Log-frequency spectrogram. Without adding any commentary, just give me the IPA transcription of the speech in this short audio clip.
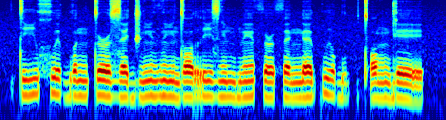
t i xʷ e ɡʷ ɛ ŋ t ə˞ z ɛ d͡ʒ ĩ ð ĩ d ɔ r i z ĩ m b ẽ θ ə˞ θ ɛ ŋ ɛ kʷ i o̯ ɡʷ ə˞ kʷ tʼ ɔ ŋ ɡ e

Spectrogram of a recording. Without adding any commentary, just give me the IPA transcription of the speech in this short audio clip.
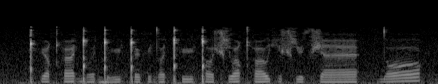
ǃʰ yː qʰ ø ə̯ ɡ͡ǃ o ə̯ ɡ͡ǃ yː ǃ ø x y d ɔ ə̯ ǃʰ yː ǃ ɔː ʃ ɕ oː qʰ oː ç ø ʃ ɕ yː s ʃ æː | d ɔː

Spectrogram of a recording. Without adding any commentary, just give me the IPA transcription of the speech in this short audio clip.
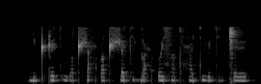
ɡ e tʲ ʈ œ tʲ m b o tˤ ʃ ʏ ħ ʔ a tˤ ʃ o tʲ i ɡ ɔ ħ ʔ ʊ sʲ o̤ tˤ ħ ṳ tʲ m ʊ tʲ o̤ ǀ ɪ

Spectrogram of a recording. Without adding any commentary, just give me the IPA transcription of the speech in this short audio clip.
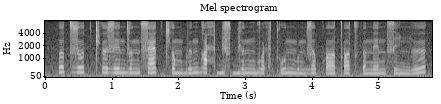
ə t z ɵ t cʰ ʏ z e n d ɵ n s æ t cʰ ə m b ʏ ŋ ɡ ʌ ħ bʲ ə s bʲ ɵ n ŋ ɡ u ħ tʼ u n m ʏ m z ə pʼ ʌ tʼ ʌ t͡sʼ ə n e n s i ɲ ʏ

